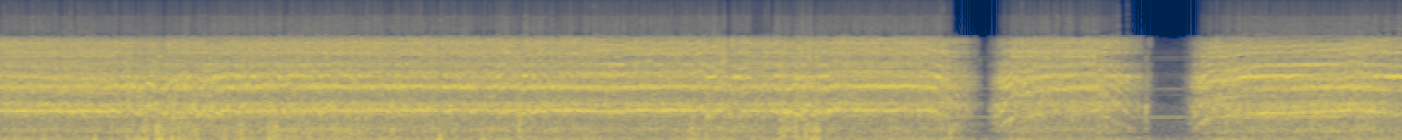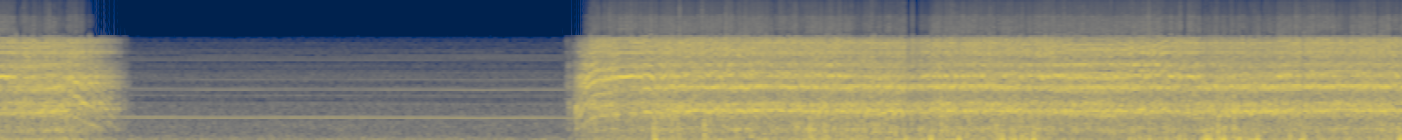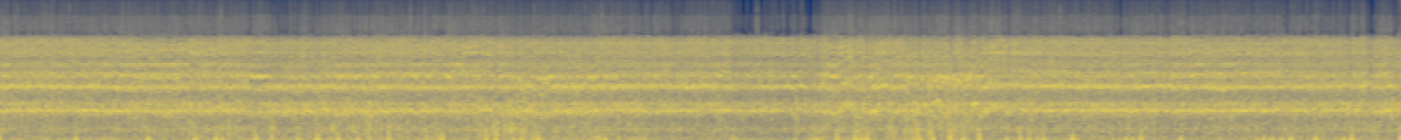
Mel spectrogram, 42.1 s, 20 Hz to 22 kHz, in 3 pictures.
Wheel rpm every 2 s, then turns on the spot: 210, 230, 230, 230, 190, 110, 180, 110, 0, 10, 200, 220, 220, 220, 220, 220, 220, 230, 220, 240, 230.
none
